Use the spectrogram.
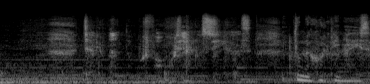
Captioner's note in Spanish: Susurra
